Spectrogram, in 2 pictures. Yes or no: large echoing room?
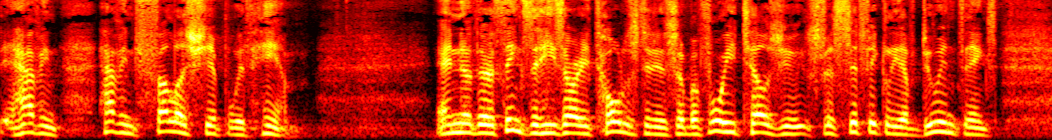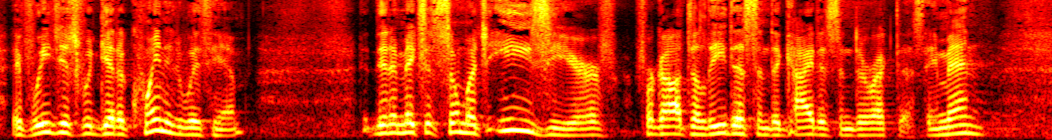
yes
